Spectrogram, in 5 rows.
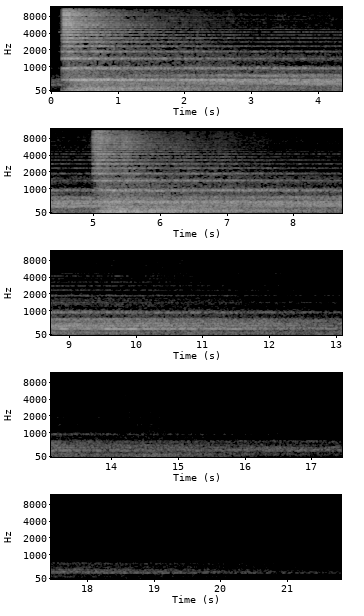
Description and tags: LAYERS 001 - Alien Artillery - A#4
LAYERS 001 - Alien Artillery is an extensive multisample package containing 73 samples covering C0 till C6. The key name is included in the sample name. The sound of Alien Artillery is like an organic alien outer space soundscape. It was created using Kontakt 3 within Cubase.
artificial, drone, multisample, pad, soundscape, space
